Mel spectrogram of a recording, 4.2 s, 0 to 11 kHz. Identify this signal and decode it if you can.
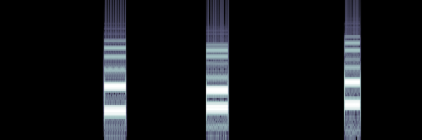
DTMF, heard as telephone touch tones, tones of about 160 ms. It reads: 2 4 9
